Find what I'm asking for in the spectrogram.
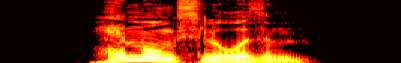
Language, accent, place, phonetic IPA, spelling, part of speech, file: German, Germany, Berlin, [ˈhɛmʊŋsˌloːzm̩], hemmungslosem, adjective, De-hemmungslosem.ogg
- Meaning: strong dative masculine/neuter singular of hemmungslos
